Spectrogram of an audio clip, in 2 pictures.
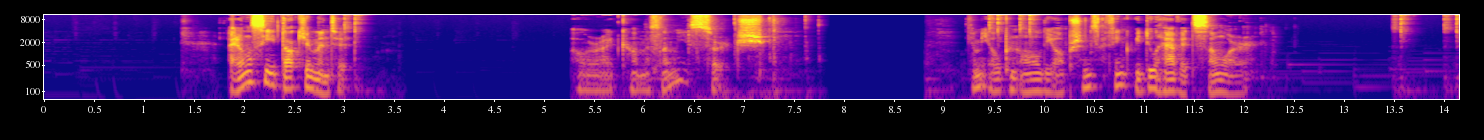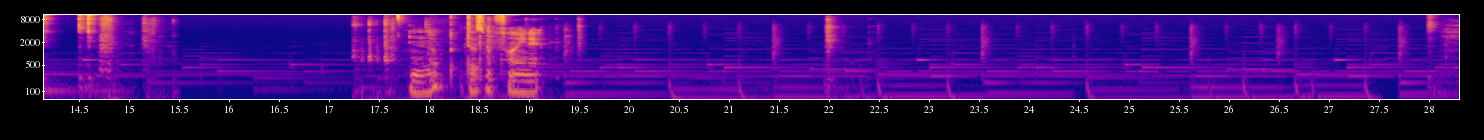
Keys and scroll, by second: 6.9 super+f, 7.1 super+v, 15.6 super+f, 16.2 super+v.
